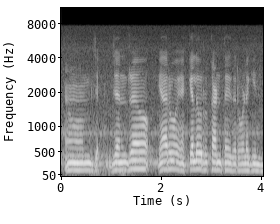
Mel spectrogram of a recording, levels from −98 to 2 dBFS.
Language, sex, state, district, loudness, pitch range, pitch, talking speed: Kannada, female, Karnataka, Dakshina Kannada, -16 LUFS, 135-155 Hz, 145 Hz, 135 wpm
